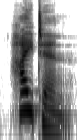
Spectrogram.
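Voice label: "heighten", English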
